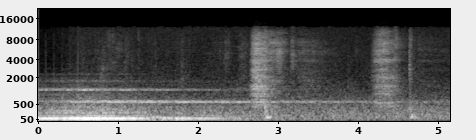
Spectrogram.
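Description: A man breathes heavily as he opens a cupboard in a dark bedroom and turns on the light, with two loud, rasping breaths a second or so apart, over a steady low hum and no talking.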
